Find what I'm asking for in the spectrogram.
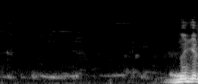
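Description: A Giribaz high-flyer pigeon coos softly and close by in a low, wavering murmur, followed by someone speaking loudly.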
